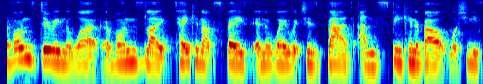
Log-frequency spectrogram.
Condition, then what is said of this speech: None; typical speech.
